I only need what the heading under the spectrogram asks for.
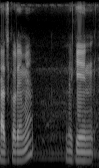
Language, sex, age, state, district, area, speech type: Maithili, male, 30-45, Bihar, Muzaffarpur, rural, spontaneous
